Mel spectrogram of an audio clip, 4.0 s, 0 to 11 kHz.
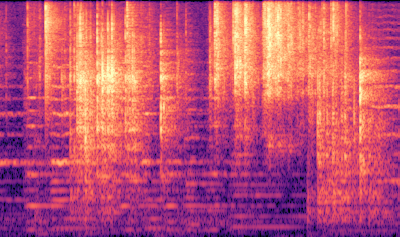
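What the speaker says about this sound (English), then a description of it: "Everyone rolls 10 dice." Ten dice rolled in a game of Tenzi, a close, quick clatter of many small cubes tumbling and tapping against a surface.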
